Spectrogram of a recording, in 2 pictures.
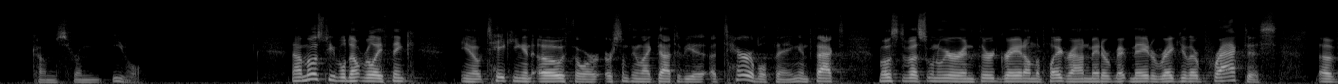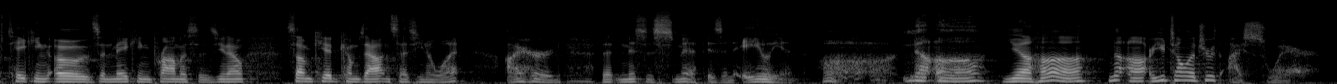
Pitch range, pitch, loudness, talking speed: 115-145 Hz, 130 Hz, -33 LUFS, 180 wpm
